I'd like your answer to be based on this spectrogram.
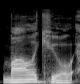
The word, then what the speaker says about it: Molekule: You can go, it's spelled a little different. Instead of a C, there's a K. So it's spelled M-O-L-E-K-U-L-E, molecule, M-O-L-E-K-U-L-E.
